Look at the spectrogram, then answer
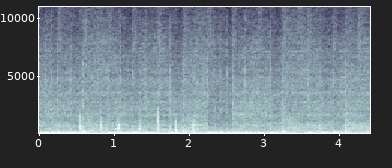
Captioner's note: hammer thudding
